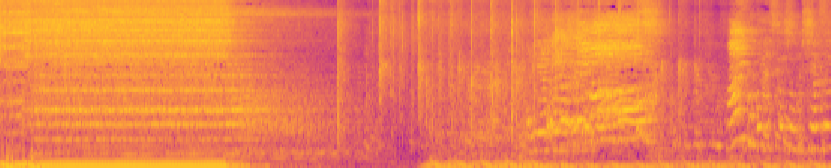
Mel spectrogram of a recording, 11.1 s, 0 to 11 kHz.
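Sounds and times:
audience clapping: 0:04.4 - 0:09.8
young women talking and calling out: 0:09.6 - 0:11.0.

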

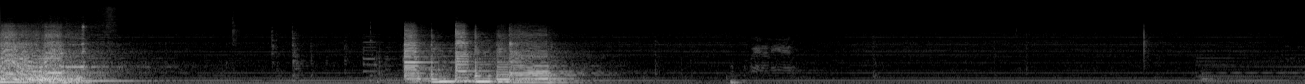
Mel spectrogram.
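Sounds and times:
amplifier mains hum: 0:00.0 - 0:13.0.

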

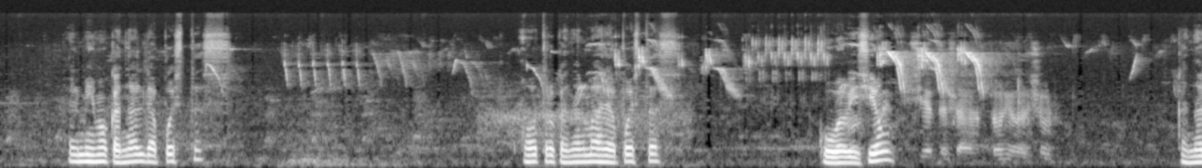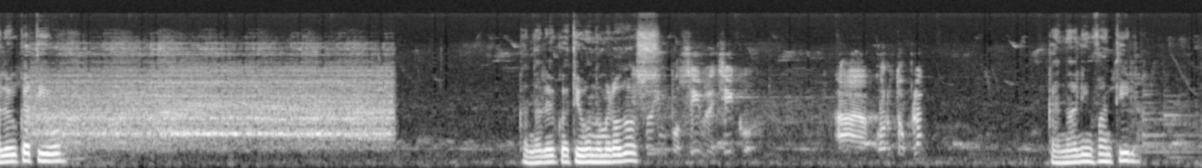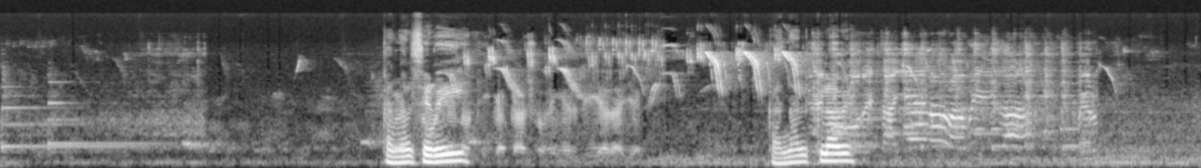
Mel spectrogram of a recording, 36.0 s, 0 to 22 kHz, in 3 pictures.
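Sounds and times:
small birds chirping: 0:00.0 - 0:12.7, 0:16.0 - 0:36.0
television hiss-like broadcast sound: 0:12.3 - 0:16.0.

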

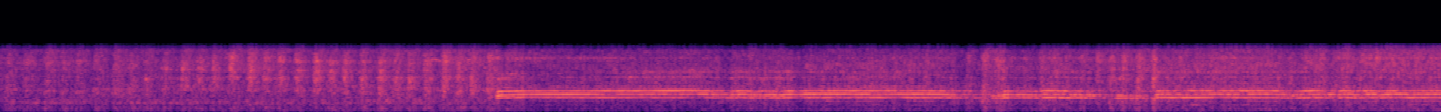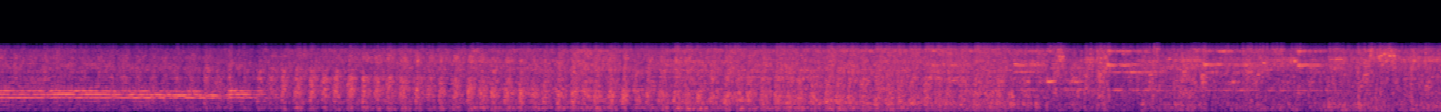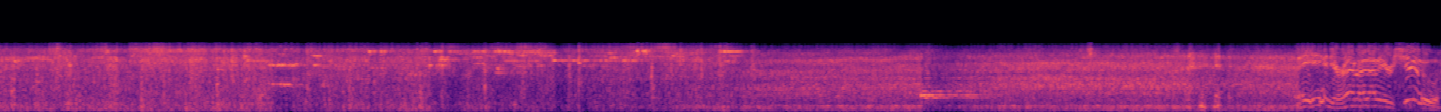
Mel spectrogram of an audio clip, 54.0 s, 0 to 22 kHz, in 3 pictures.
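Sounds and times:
steam locomotive chuffing: 0:00.0 - 0:54.0
train cars clattering on rails: 0:00.0 - 0:54.0
steam whistle chord: 0:06.2 - 0:13.8, 0:14.4 - 0:21.2, 0:47.5 - 0:48.4.

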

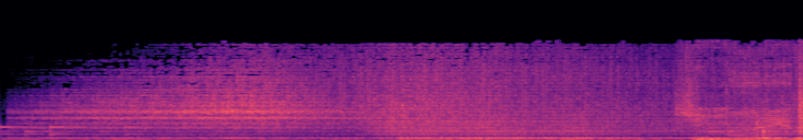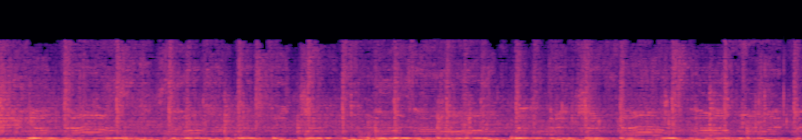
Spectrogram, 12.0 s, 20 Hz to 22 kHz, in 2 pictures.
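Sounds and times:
hissing cymbal-like swell: 0:00.0 - 0:11.0.

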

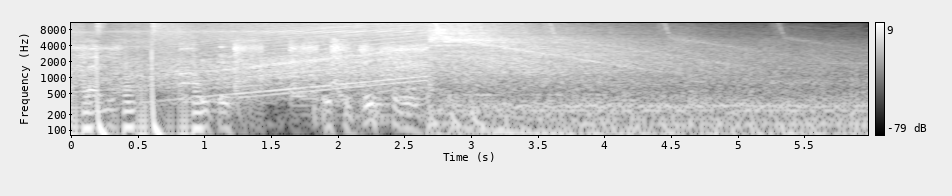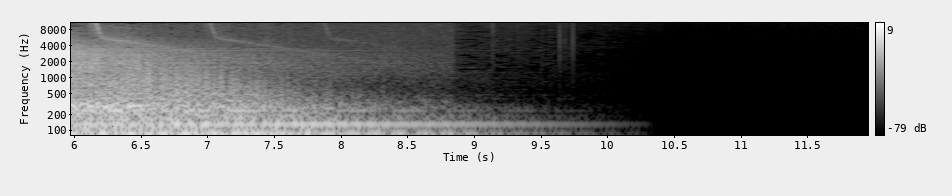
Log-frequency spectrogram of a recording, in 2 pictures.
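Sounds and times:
electronic dance music: 0:00.0 - 0:05.6
low bass tone: 0:00.0 - 0:10.0.

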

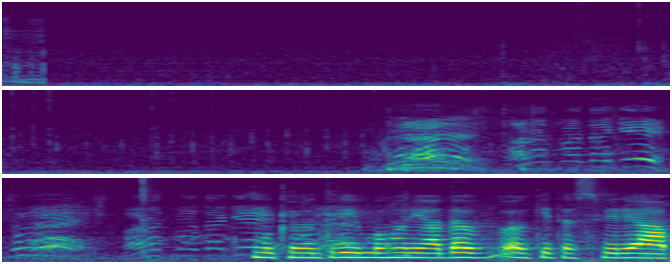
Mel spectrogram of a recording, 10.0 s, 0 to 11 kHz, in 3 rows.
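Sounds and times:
person shouting a slogan: 0:05.3 - 0:05.7.

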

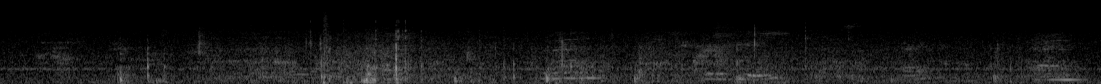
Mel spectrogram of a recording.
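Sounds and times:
footsteps on concrete: 0:03.2 - 0:07.7.

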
